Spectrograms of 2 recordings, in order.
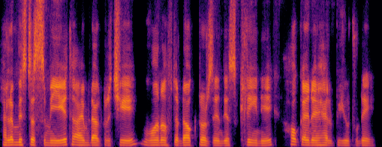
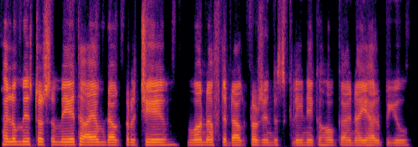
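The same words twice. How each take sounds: First: Greeting with key words stressed; good intonation example. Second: Monotone doctor's introduction; poor intonation example. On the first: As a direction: introduce yourself with natural stress and melody. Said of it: "Like this". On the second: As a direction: recite the greeting evenly, no word stressed. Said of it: "Okay, this is not good". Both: Shown as a demonstration.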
